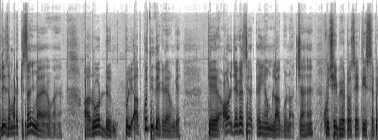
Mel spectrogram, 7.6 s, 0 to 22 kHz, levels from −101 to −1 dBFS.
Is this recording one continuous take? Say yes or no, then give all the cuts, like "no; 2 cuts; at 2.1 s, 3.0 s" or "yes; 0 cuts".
no; 1 cut; at 6.3 s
